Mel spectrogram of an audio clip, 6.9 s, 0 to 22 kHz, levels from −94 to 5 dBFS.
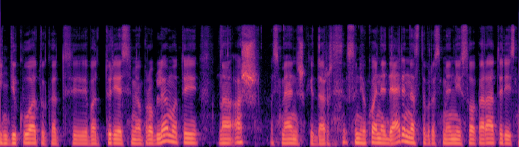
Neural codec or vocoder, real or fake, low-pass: none; real; 10.8 kHz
